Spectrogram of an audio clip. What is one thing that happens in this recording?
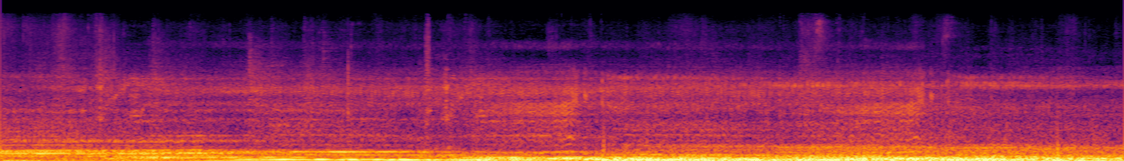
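Feet shuffle and tap on a hard floor.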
